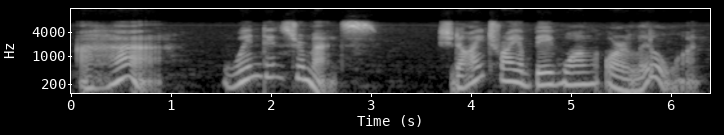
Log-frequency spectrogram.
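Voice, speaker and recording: A woman voicing an eager, innocent, literal-minded woman from a children's storybook, in a bright, exclamatory way. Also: medium pitch, very animated, slow pace, breathy edge, lo-fi sound, voice pushed up, exaggerated voice. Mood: pleased, busy.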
